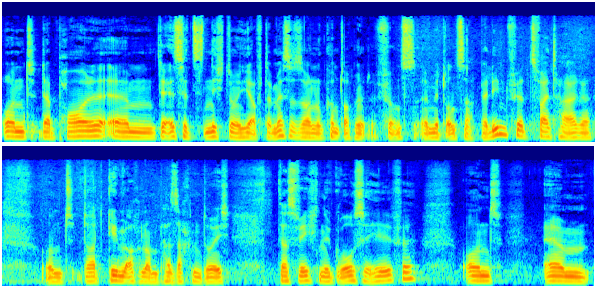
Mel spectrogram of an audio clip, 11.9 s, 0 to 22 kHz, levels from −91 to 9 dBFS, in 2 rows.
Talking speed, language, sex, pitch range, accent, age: 215 wpm, German, male, 85-105 Hz, German, 40-59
